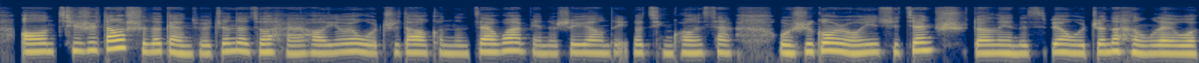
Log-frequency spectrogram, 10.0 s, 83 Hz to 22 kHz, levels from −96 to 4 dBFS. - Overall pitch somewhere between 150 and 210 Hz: No, high, 220 Hz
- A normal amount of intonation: No, narrow, 2.3 semitones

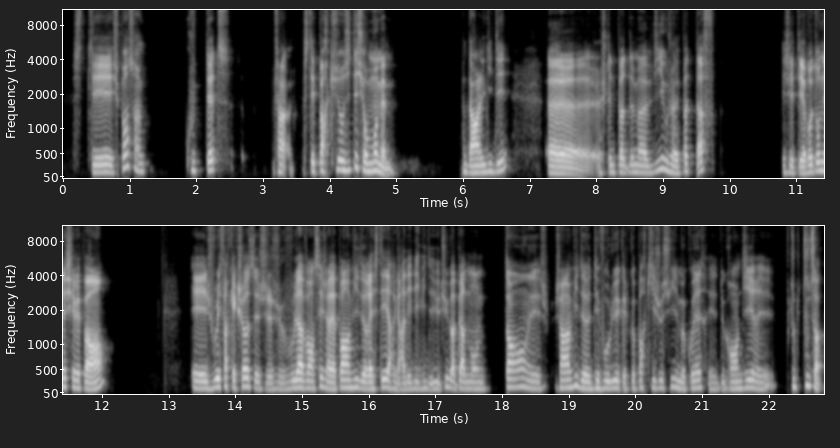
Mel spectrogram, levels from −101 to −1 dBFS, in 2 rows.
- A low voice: No, medium, 145 Hz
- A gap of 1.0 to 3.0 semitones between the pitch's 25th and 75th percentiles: No, average, 3.5 semitones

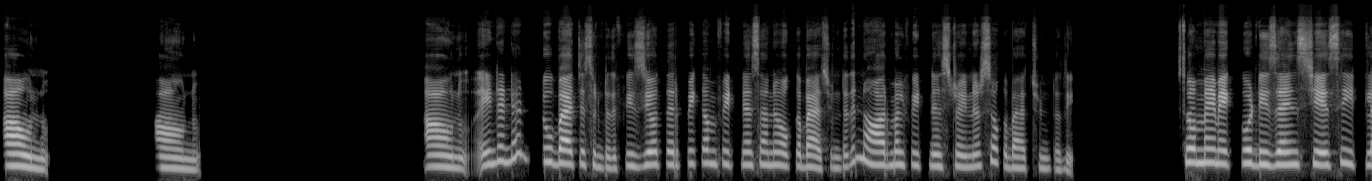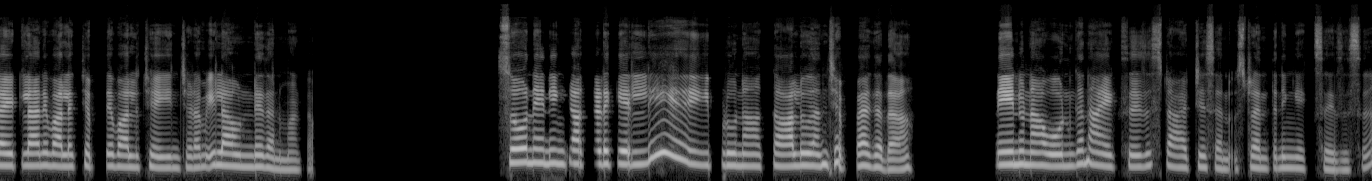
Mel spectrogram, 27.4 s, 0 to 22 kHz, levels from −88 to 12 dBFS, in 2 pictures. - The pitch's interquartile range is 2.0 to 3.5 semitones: No, average, 3.9 semitones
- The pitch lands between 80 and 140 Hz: No, high, 240 Hz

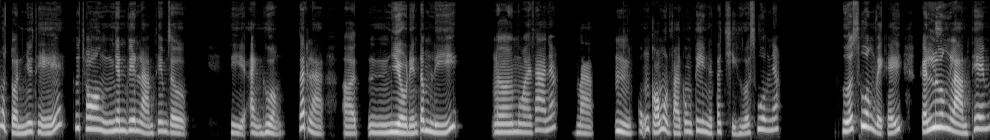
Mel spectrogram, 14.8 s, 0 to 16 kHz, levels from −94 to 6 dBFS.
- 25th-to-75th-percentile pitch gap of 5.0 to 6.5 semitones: Yes, average, 5.3 semitones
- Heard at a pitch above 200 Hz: Yes, high, 220 Hz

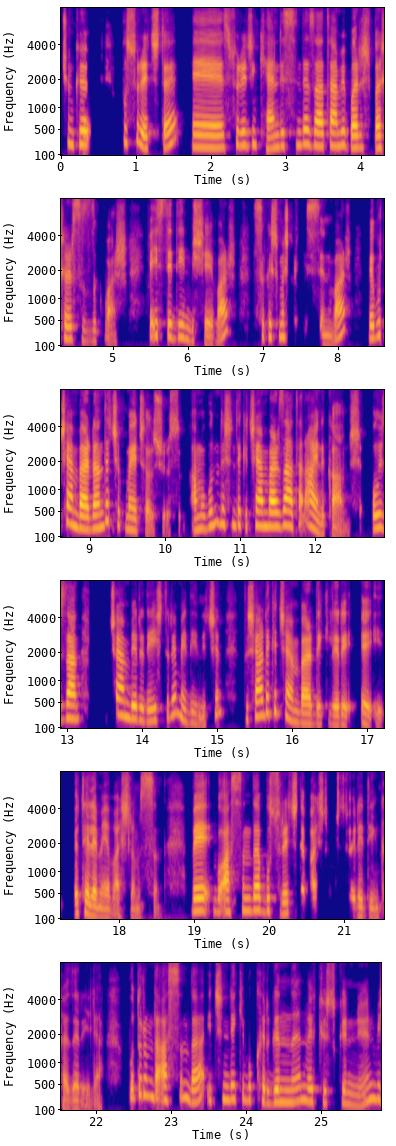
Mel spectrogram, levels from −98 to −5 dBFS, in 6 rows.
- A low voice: No, high, 220 Hz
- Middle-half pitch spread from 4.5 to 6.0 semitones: No, average, 4.0 semitones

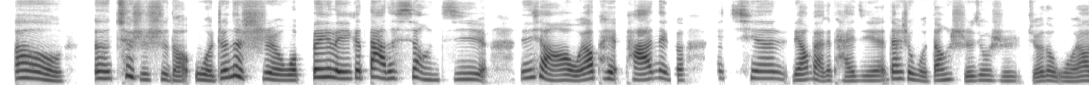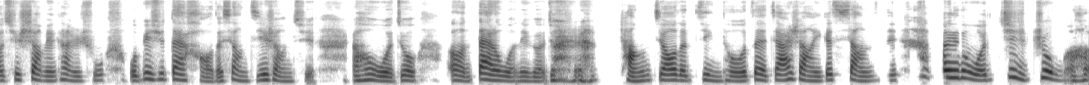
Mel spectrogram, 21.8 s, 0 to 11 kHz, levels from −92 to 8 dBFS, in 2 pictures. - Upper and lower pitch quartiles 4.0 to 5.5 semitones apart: Yes, average, 5.2 semitones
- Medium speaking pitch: No, high, 210 Hz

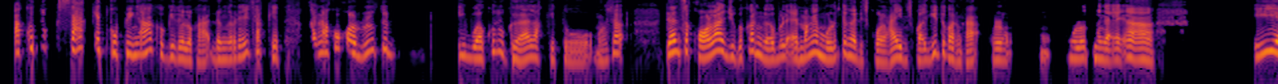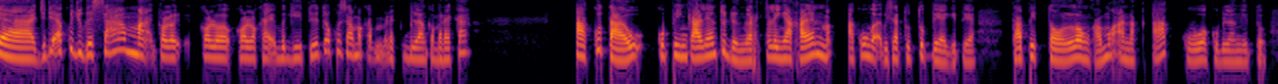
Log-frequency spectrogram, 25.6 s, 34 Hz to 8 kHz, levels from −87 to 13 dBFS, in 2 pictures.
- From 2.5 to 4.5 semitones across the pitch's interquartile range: No, average, 5.1 semitones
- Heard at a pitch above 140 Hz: Yes, high, 190 Hz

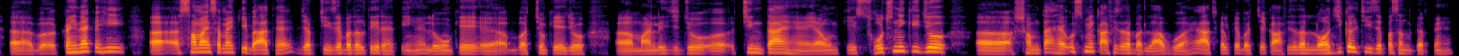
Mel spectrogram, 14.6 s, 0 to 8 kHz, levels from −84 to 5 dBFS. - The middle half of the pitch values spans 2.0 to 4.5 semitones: No, average, 5.0 semitones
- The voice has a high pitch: No, low, 120 Hz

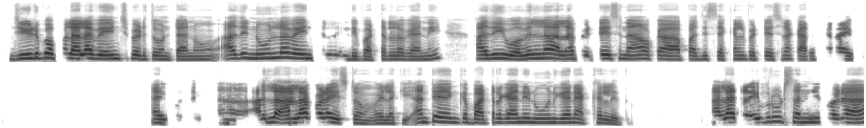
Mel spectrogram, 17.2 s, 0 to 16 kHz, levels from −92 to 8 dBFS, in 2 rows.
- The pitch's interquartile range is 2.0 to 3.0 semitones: No, average, 3.8 semitones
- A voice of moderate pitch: No, high, 230 Hz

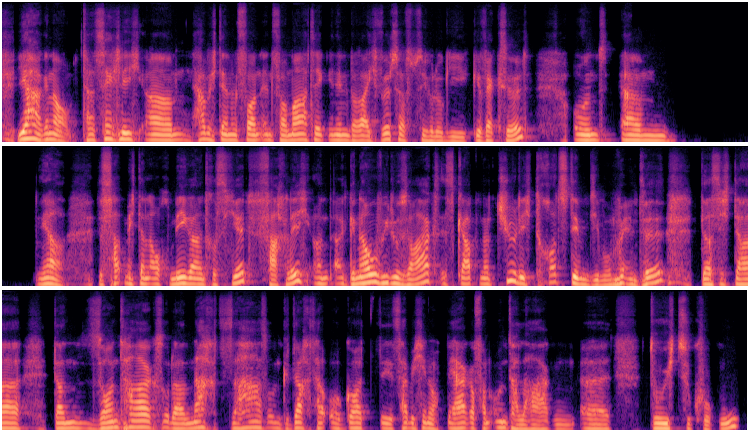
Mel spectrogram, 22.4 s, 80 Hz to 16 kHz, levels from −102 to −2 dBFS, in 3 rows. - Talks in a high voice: No, medium, 140 Hz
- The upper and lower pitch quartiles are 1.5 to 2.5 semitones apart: No, average, 2.9 semitones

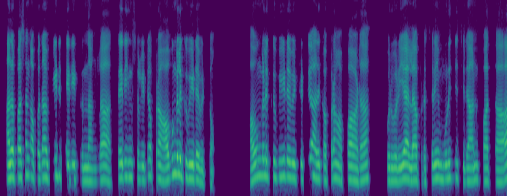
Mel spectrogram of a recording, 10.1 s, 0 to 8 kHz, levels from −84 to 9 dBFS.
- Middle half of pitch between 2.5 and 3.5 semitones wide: Yes, average, 3.0 semitones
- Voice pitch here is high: No, medium, 175 Hz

